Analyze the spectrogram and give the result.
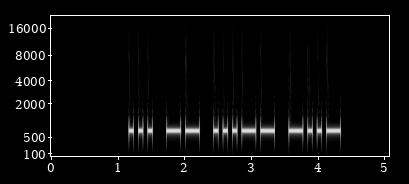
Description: Morse code, heard as a keyed tone, about 17 wpm, 700 Hz. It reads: SM3X
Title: DXCC-100 Call Signs - 4 Characters - 17wpm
